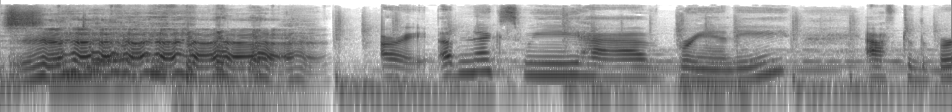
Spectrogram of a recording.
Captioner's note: laughter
